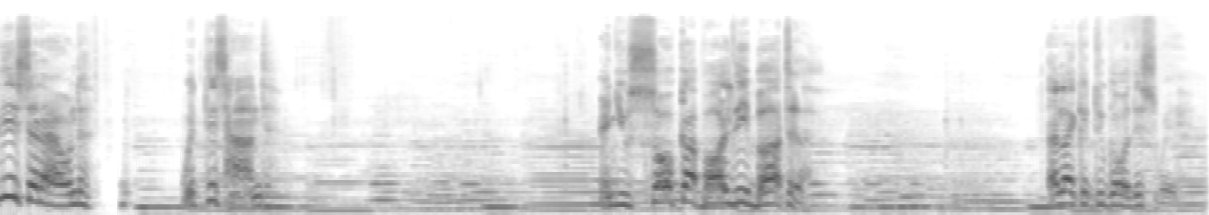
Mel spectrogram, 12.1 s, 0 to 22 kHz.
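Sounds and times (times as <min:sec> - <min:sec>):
slow low held music notes: 0:01.3 - 0:12.0.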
